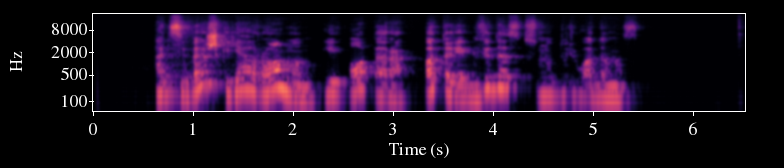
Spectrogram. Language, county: Lithuanian, Vilnius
